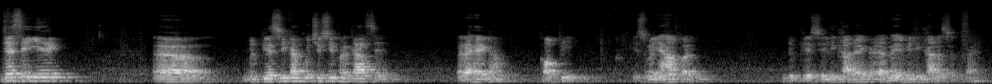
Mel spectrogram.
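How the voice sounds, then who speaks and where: A man's voice: medium pitch, unhurried, pauses often. A male teacher giving a step-by-step classroom lecture on answer writing, repeating phrases and checking in with the class as he goes. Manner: explains step by step, repeats phrases, often says "ठीक है". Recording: echoey room, voice from far off, faint hiss.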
